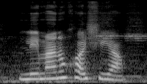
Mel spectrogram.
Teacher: نون کو ظاہر کر کے بلا غنہ جلدی ادا کریں گے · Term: اظہار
